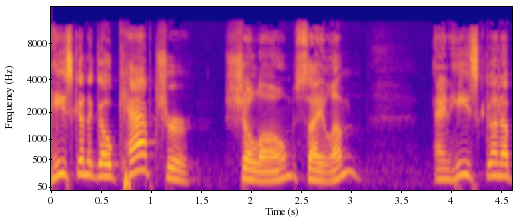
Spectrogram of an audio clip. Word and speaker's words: Shalom: Now, in the Hebrew, it is Shalom. Anytime you hear the word Salem, it is Shalom. That's the Hebrew, how it's said in Hebrew.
